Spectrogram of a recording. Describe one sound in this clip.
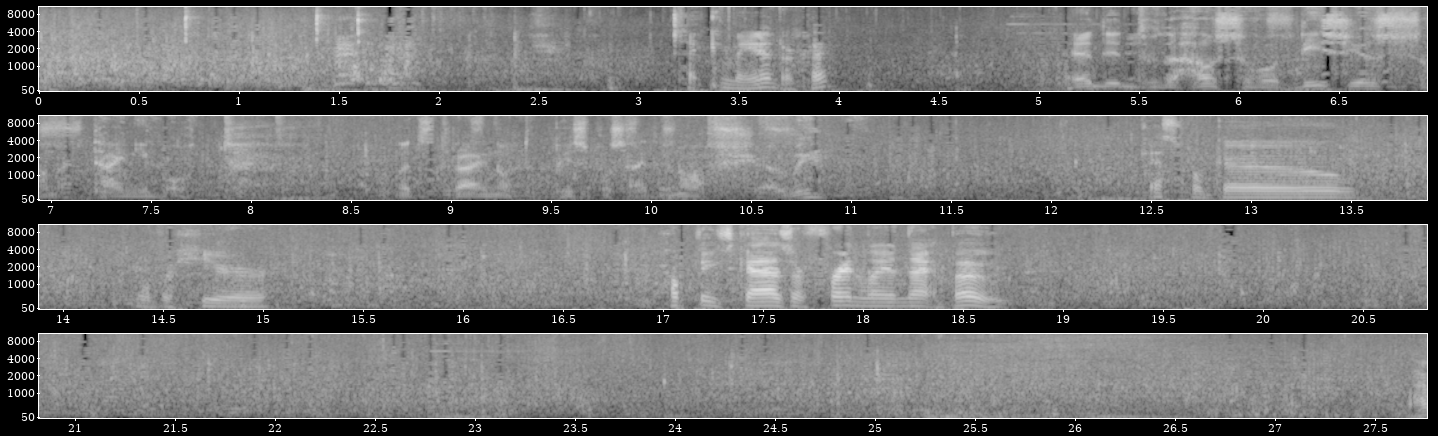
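Water splashes and swishes against the hull of a sailing boat.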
